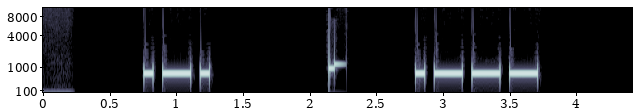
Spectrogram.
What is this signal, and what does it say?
Morse code, heard as a keyed tone, about 17 wpm, 700 Hz. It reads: R J
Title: Single Letters - Rapid-Fire 17wpm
